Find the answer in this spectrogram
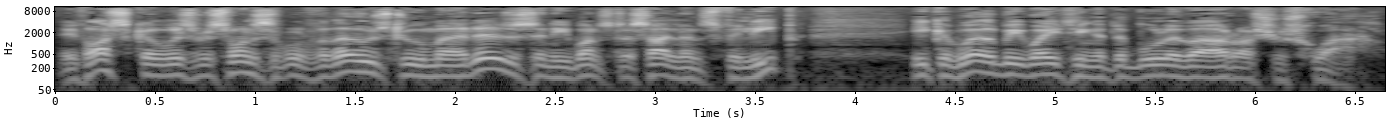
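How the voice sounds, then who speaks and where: A man acting a seasoned chief inspector in a radio drama. His mid-pitched voice moves widely up and down, yet he stays terse, dry and authoritative, with a fatherly streak. Faint noise sits behind him. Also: lively intonation, brisk, lightly acted. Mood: terse, commanding. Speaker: lead detective in a radio drama.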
